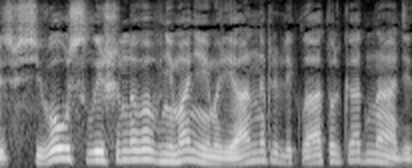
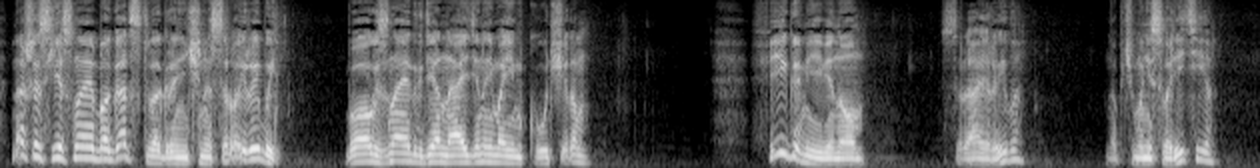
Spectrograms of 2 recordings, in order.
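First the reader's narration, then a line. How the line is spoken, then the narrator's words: Forced laugh. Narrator (Russian): Он принужденно рассмеялся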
